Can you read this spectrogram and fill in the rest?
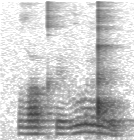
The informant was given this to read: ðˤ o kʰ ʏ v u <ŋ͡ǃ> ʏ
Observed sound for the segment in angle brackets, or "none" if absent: ŋ͡ǃ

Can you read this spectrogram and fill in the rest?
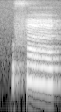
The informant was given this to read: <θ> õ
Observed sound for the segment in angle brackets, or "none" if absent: θ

